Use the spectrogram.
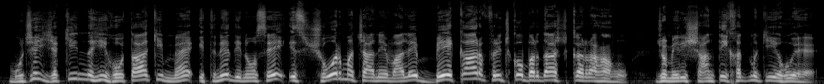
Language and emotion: Hindi, angry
